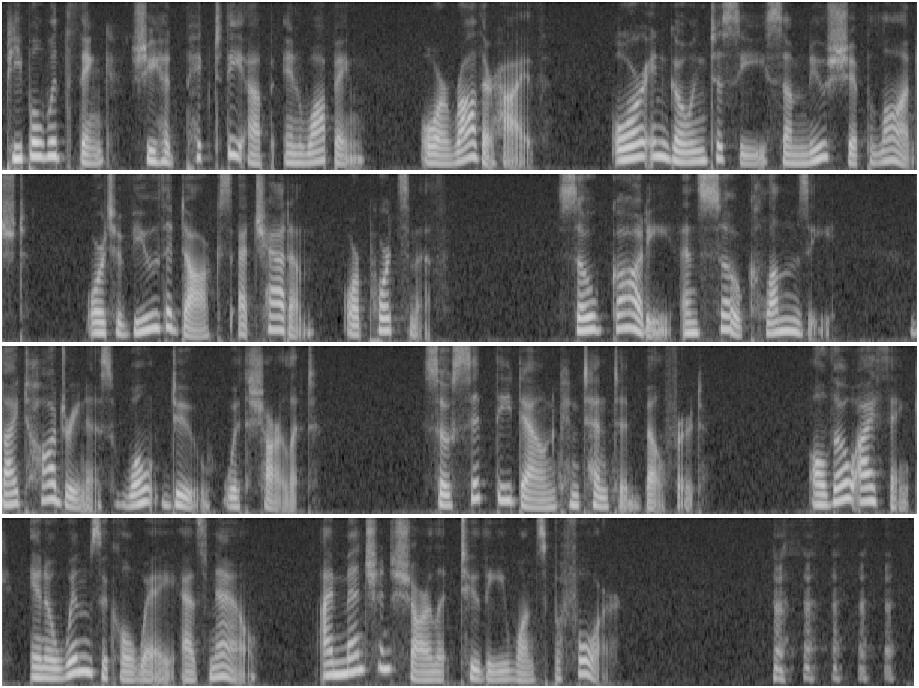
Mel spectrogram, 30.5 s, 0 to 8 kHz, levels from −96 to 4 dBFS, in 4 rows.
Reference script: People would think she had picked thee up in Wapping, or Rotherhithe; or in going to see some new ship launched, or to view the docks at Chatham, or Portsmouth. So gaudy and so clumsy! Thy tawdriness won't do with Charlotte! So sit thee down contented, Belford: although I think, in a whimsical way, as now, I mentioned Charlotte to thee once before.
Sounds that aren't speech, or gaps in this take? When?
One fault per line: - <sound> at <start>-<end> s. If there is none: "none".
- laugh at 29.3-30.3 s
